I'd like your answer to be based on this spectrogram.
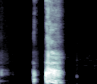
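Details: Person with a cold wearing an oxygen mask: a faint catch followed by one short, harsh explosive burst; a single cough.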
